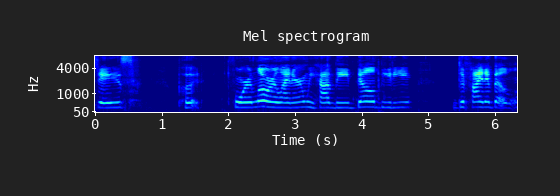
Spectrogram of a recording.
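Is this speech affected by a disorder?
Yes: cerebral palsy, spastic.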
